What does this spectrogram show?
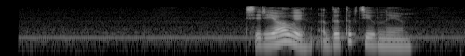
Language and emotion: Russian, neutral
